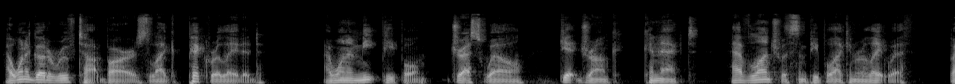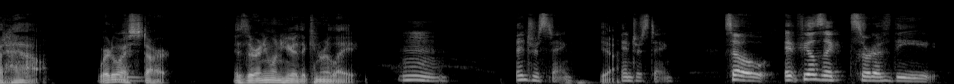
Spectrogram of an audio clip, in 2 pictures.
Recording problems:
garbled, watery; slightly; nothing above 11 kHz

